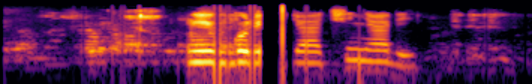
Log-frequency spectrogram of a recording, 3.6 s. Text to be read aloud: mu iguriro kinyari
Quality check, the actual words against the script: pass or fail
fail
